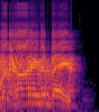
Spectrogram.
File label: female military radio voice returning to base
